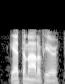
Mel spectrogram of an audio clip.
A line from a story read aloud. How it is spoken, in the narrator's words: Dorgan said evenly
